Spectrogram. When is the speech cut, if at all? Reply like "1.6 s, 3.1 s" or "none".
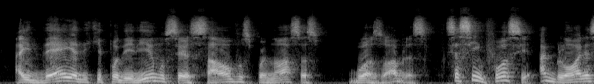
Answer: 4.4 s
